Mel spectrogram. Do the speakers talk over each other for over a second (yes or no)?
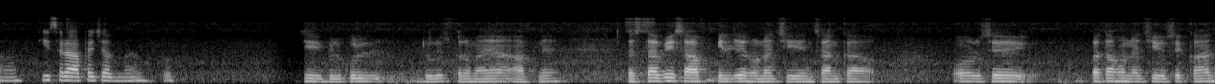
no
